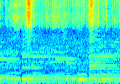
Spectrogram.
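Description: Acoustic guitar strummed, its chords ringing on, with a few sharp strums across the strings.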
